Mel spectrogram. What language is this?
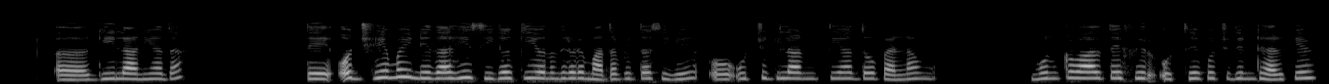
Punjabi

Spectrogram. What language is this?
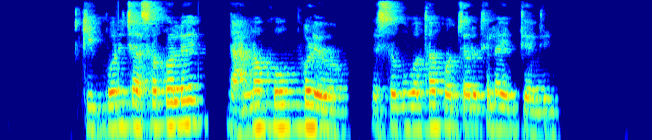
Odia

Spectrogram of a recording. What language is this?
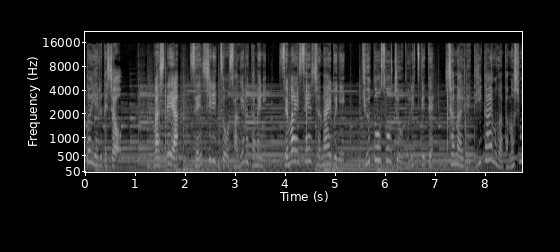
Japanese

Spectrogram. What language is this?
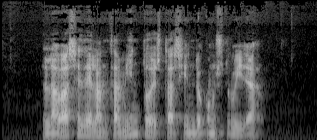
Spanish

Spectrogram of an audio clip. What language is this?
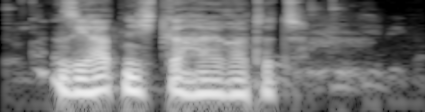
German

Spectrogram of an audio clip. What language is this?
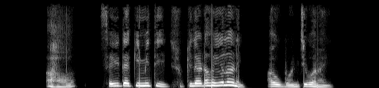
Odia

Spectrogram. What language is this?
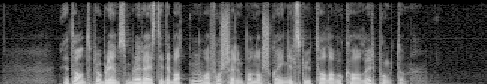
Norwegian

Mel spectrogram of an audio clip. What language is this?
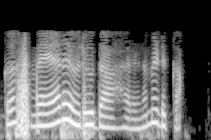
Malayalam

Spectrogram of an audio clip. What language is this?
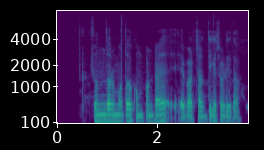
Bangla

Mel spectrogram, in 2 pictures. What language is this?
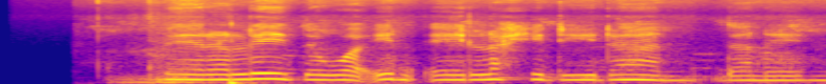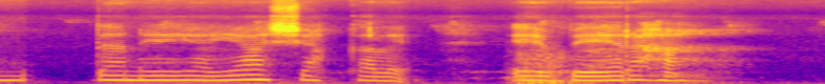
Somali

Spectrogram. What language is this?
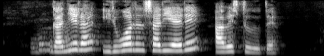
Basque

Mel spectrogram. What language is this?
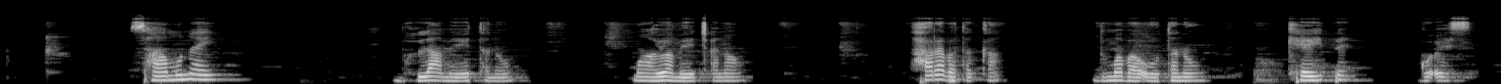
Wolaytta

